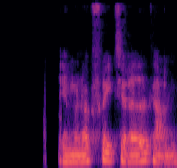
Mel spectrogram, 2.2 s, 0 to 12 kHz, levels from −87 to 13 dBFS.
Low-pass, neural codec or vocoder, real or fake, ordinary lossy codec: 10.8 kHz; none; real; Opus, 64 kbps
